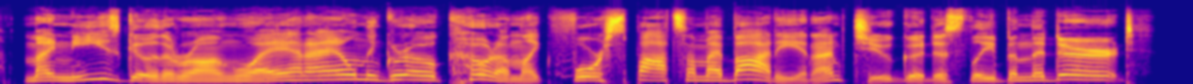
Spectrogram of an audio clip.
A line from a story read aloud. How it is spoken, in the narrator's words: Rabbit Boy called out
